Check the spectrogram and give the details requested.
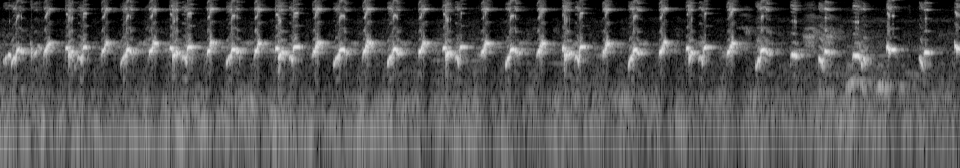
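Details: Long 'ropel' song of a trucukan (Yellow-vented Bulbul), a prompt for training caged birds to sing often. Dense, fast chain of bright chirps with high sparkling overtones, nearly four per second, slowing and turning ragged toward the end.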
